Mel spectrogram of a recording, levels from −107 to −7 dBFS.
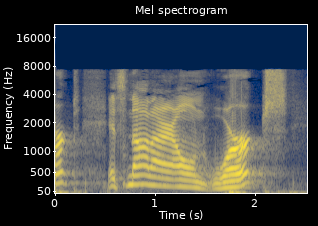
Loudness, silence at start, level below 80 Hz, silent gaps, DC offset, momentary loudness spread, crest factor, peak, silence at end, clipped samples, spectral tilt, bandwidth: -16 LUFS; 0 s; -44 dBFS; none; under 0.1%; 14 LU; 16 dB; 0 dBFS; 0.25 s; under 0.1%; -4.5 dB/octave; 7.6 kHz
